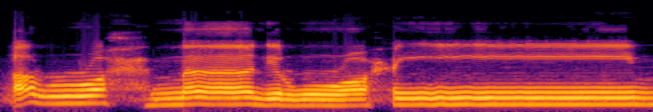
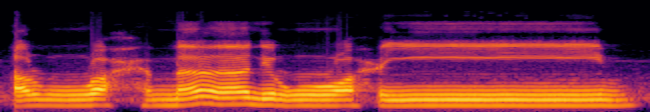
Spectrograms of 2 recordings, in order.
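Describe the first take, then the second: Both takes have the same delivery.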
